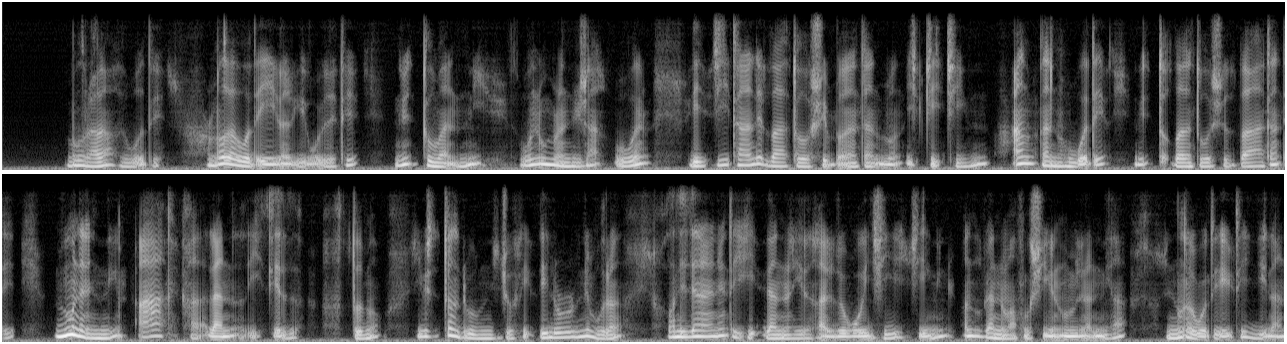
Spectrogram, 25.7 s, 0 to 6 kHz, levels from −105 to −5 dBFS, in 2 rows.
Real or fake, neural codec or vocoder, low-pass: fake; autoencoder, 22.05 kHz, a latent of 192 numbers a frame, VITS, trained on many speakers; 5.4 kHz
